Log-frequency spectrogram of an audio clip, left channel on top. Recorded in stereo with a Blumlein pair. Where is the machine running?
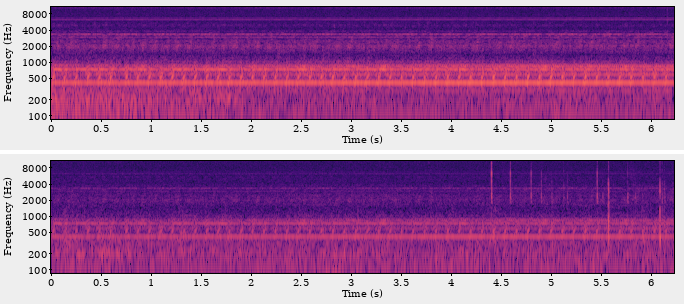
30° left.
